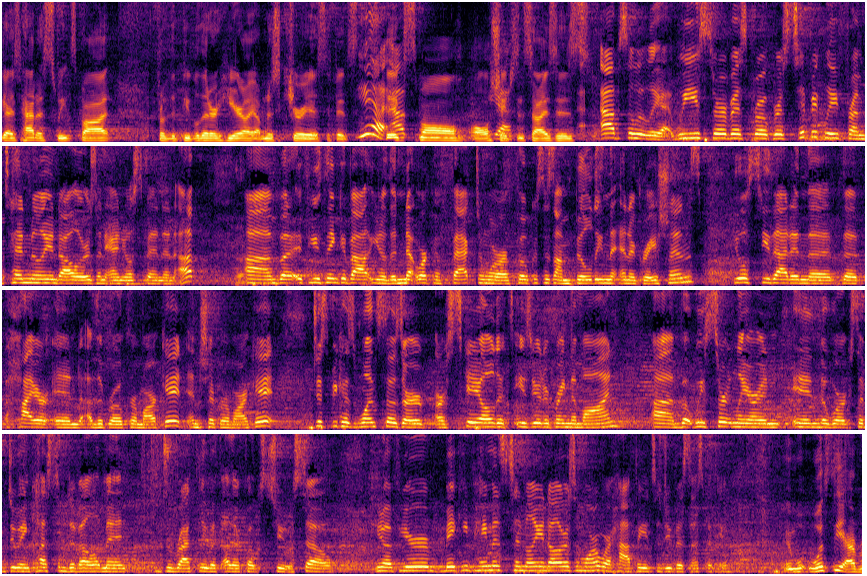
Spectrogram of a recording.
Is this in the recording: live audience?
yes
